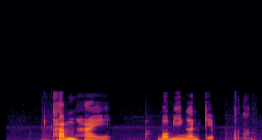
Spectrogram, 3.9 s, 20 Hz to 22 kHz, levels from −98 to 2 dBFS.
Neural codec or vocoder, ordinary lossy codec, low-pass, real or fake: none; none; none; real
